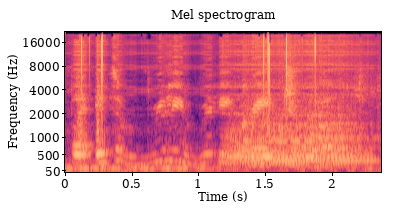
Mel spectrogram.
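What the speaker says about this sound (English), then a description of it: "I apologize for the train." A passing train sounds its horn in the background, a wavering tonal blare under someone speaking indoors, with rumbling rail noise continuing beneath her voice.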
